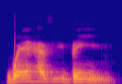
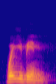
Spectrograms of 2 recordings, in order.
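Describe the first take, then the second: First: Every word is said fully and clearly. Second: It is fast, with 'have' dropped and 'you' reduced.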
